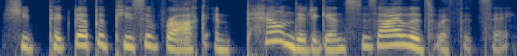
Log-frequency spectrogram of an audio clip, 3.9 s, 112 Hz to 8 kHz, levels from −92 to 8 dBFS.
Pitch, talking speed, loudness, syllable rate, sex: 230 Hz, 230 wpm, -19 LUFS, 5.3 syllables/s, female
